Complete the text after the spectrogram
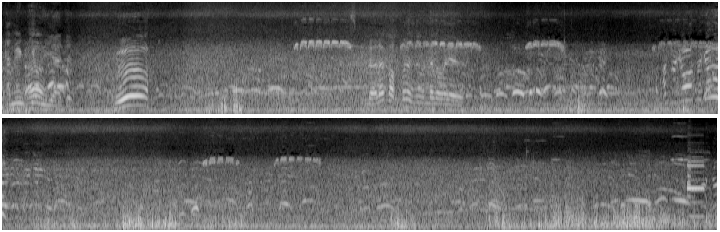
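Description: A group of men shout and chant loudly together outdoors.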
